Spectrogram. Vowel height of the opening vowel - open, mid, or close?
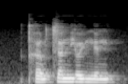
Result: open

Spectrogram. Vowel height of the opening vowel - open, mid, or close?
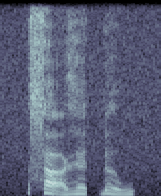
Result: open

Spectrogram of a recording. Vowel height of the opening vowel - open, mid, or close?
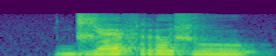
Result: mid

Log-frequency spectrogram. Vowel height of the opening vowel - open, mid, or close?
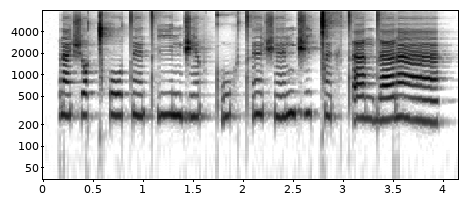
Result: open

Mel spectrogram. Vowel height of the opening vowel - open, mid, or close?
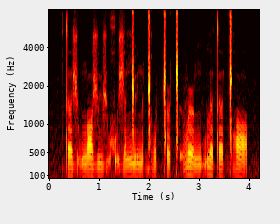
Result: mid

